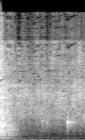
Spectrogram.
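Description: Brussels sprouts crisping in a hot pan, a steady, loud close sizzle with a dense hiss throughout and no talk.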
